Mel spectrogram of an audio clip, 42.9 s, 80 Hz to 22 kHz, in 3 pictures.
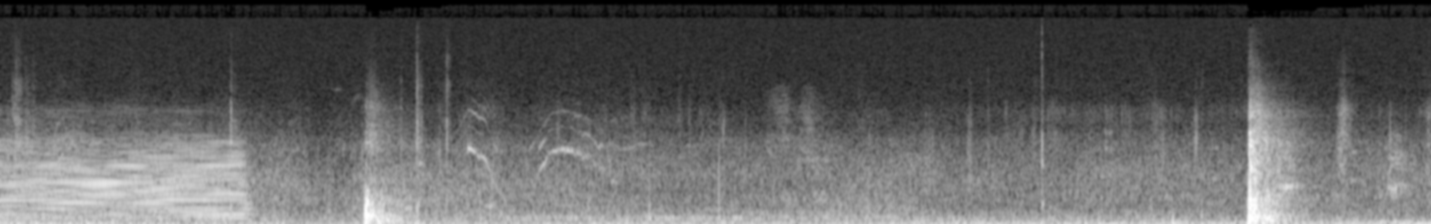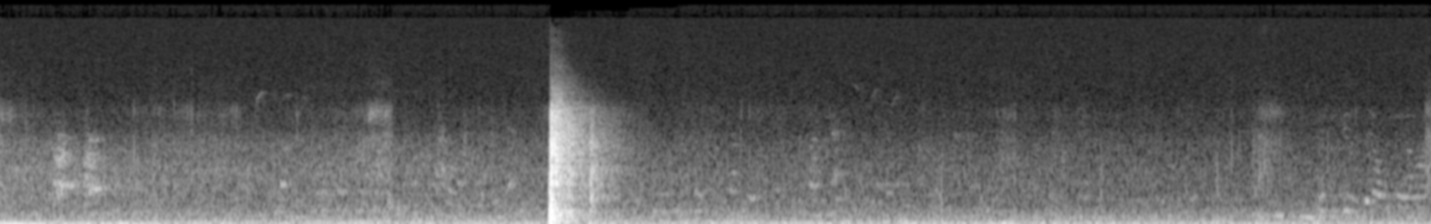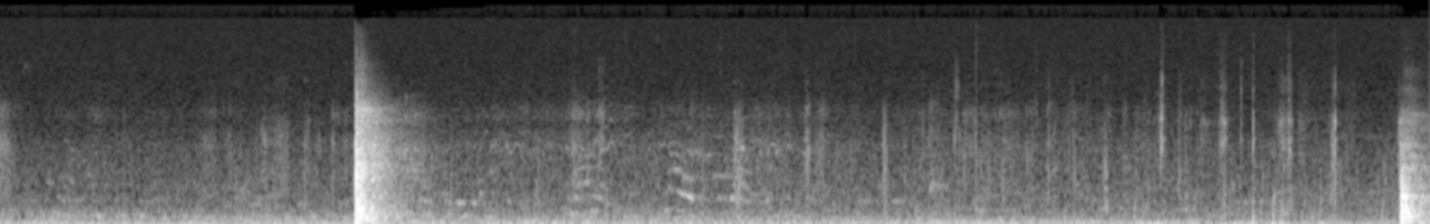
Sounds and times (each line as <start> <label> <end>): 0.0 renovation 5.0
